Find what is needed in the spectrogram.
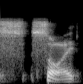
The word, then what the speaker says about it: Sooy: First, my name is Soy, S-O-O-Y.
